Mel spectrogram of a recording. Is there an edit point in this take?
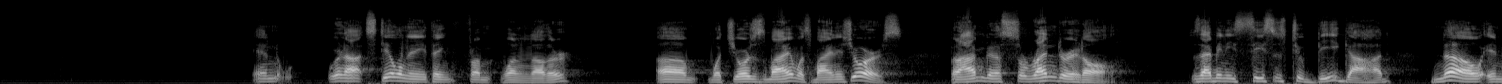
yes; 1 cut; at 11.7 s

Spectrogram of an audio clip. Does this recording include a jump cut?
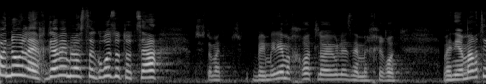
yes; 1 cut; at 1.9 s

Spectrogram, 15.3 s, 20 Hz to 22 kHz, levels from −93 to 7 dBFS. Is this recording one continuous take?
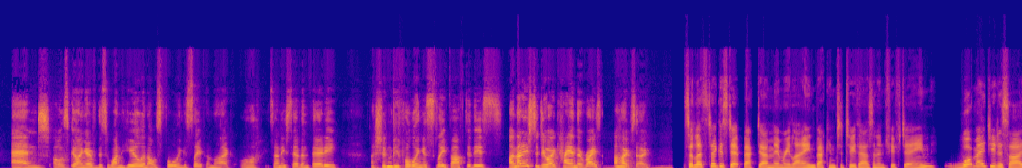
no; 1 cut; at 9.0 s

